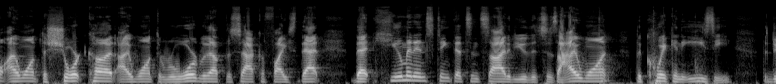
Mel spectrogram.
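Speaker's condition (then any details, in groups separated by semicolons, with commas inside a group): No condition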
